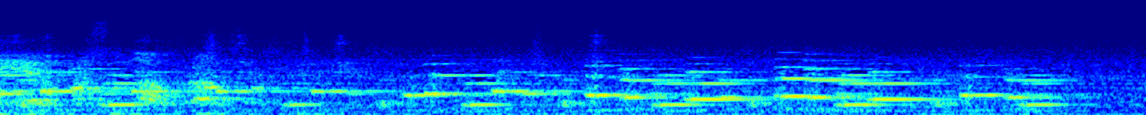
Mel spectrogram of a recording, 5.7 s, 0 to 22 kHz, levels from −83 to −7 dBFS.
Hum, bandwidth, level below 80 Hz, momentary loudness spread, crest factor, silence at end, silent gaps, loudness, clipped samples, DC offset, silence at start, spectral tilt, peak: none; 16 kHz; -60 dBFS; 8 LU; 14 dB; 0 s; none; -41 LUFS; under 0.1%; under 0.1%; 0 s; -5.5 dB/octave; -28 dBFS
